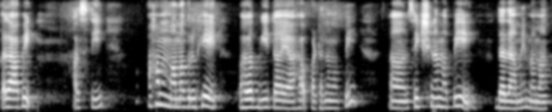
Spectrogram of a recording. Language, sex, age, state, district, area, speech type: Sanskrit, female, 60+, Andhra Pradesh, Krishna, urban, spontaneous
